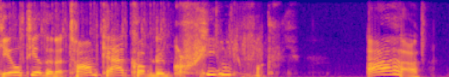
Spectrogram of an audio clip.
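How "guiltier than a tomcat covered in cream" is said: squeaky, very high-pitched put-on character voice. Playing a game and attempting a character's line, in a put-on character voice. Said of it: "I can't do this voice".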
